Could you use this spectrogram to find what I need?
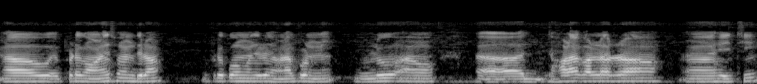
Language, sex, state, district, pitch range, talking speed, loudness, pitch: Odia, male, Odisha, Khordha, 135-145 Hz, 125 wpm, -17 LUFS, 140 Hz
